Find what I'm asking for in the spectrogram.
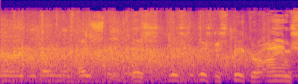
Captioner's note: some Applause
